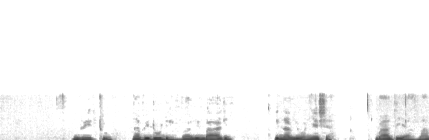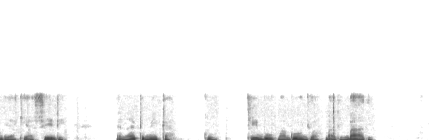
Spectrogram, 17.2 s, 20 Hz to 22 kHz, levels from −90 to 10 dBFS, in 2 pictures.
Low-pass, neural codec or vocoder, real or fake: 7.2 kHz; none; real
